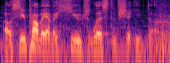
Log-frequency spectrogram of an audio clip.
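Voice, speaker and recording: A man's voice: fairly low pitch, animated, racing, soft background music. A man in his twenties hosting a livestream on a close mic, chatting casually in a blunt, teasing way. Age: 20s. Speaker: livestream host. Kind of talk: casual reactive chat. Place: decorated indoor room. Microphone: close boom microphone.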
